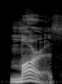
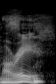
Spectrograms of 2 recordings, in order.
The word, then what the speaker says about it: Maurice: guy older gentleman who spelled his name like maurice but he pronounced it morris morris but i always called him maurice maurice yeah but anyway whitey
